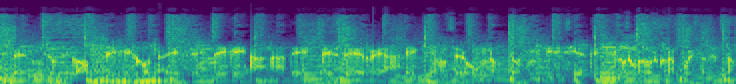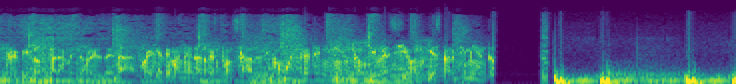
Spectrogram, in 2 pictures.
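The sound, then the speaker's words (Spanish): A deep, throbbing heartbeat pulses steadily beneath a loud, dense wash of noise, then everything cuts out briefly before a few quieter low thumps return. “¿Escuchas? Es el corazón morado y amarillo de todos los mexicanos.”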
